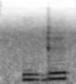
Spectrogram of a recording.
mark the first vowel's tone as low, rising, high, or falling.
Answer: low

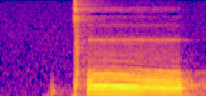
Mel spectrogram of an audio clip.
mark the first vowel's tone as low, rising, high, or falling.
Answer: falling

